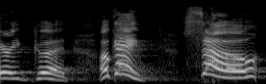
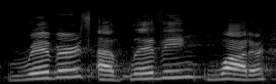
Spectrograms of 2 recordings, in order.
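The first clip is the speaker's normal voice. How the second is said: slow recitation; 3 semitones lower, much slower than usual. Shown as a demonstration. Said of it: "Can you say that with me?".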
